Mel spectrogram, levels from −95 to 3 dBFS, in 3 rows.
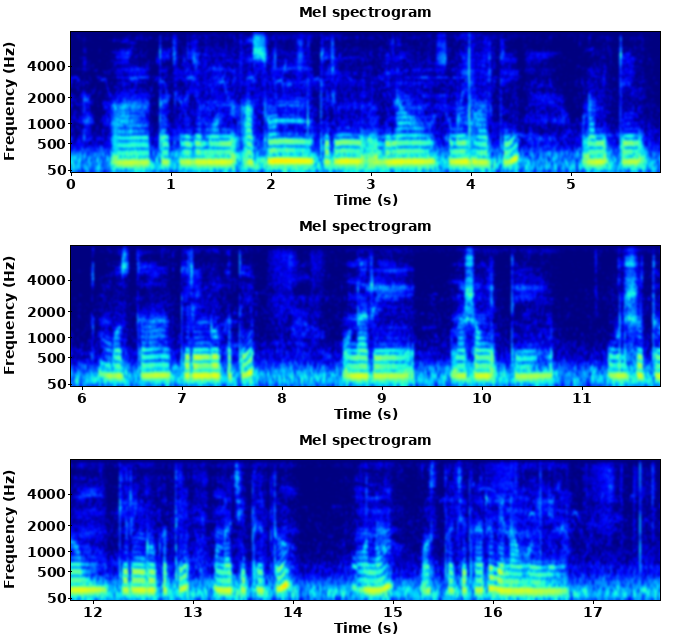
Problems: none marked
